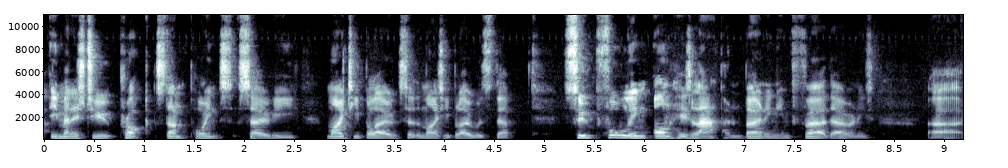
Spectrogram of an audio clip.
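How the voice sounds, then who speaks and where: A man with a bright, forward voice recounts a tabletop fantasy game as its game master. His storytelling is casual and unscripted, rambling along with halting phrases. The pitch sits in an ordinary middle range for a man. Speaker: game master recapping a tabletop role-play session.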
